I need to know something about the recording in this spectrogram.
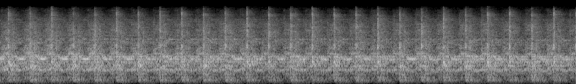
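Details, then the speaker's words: Graco ProStep paint sprayer, primed with paint, pumping up to the set pressure: even, unlaboured clacking a bit over twice a second, healthy pump operation. "It won't come down until you start spraying, and then when it gets to the pressure that it's spraying at, it will start pumping again."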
